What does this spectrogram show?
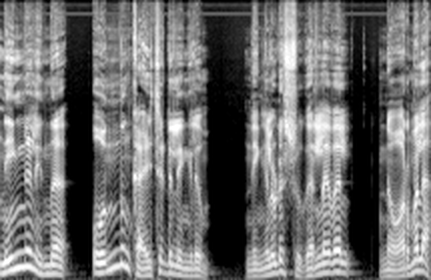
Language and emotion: Malayalam, surprised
